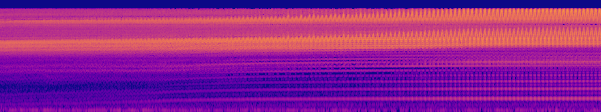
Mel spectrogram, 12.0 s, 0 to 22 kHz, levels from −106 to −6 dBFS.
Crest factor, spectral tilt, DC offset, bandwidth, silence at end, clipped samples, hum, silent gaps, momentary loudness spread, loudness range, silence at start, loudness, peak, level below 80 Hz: 20 dB; 5.5 dB/octave; under 0.1%; 16.5 kHz; 0 s; under 0.1%; none; none; 11 LU; 9 LU; 0 s; -24 LUFS; -8 dBFS; -80 dBFS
